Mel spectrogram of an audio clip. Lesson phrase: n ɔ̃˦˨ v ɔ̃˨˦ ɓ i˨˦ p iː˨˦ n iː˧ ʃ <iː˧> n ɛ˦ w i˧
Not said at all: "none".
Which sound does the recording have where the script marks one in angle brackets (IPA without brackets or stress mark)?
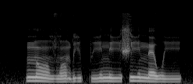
iː˦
